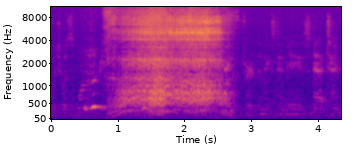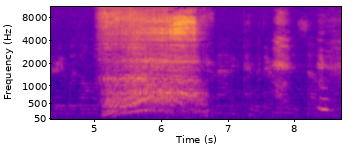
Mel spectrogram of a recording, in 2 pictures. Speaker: it is approximately um 3:20 a.m. and my brother's snoring so we're going to go videotape him cuz he doesn't think he's snor so let's go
